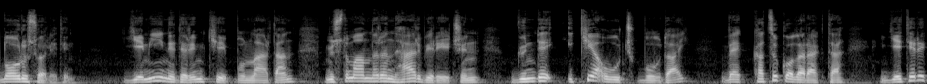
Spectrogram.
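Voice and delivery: ordinary delivery

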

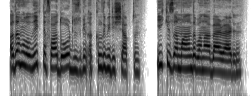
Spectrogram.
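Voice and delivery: ordinary delivery

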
